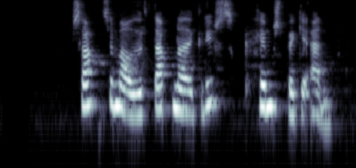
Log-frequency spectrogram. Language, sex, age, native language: Icelandic, female, 40-49, Icelandic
